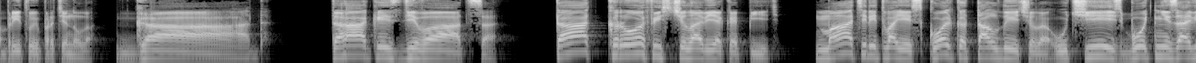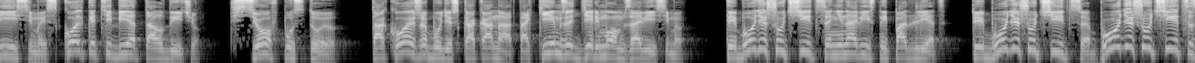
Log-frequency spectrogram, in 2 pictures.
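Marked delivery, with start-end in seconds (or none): 1.2-18.8 high, slow, drawn-out reproaches; angry scolding. A narrator's reading. Grandmother berating grandson over homework, bitterly scolding. 19.2-23.9 very high, hysterical yelling; screaming demand. A narrator's reading. Grandmother demanding grandson study, screaming at him. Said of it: "закричала вдруг бабушка во весь голос".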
